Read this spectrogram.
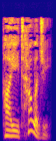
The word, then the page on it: hyetology: British English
